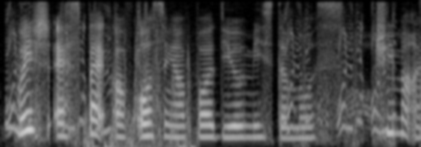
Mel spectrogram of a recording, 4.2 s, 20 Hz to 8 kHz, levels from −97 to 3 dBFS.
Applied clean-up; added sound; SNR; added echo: none; Scratching (performance technique) + Scratching (performance technique); 14 dB; none.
